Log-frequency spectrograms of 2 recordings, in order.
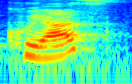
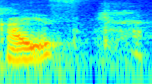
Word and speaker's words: Qais: For example, we know in Medina, Zayd bin Thabit, in Mecca, Abdullah bin Saib, in Basra, Amir ibn Abdul Quyas, sorry for the pronunciation. Qais.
